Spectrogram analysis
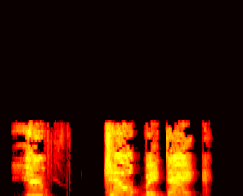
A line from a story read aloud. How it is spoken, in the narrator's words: King cried out to him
